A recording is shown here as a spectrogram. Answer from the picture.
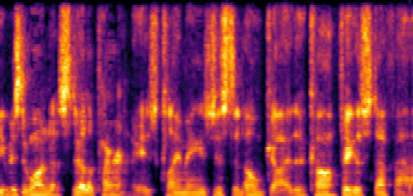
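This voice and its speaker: Somewhat breathy, a man rattles along at a very fast pace in a medium pitch. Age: 70s. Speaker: photography group presenter. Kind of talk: group discussion. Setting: video call. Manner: animated.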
